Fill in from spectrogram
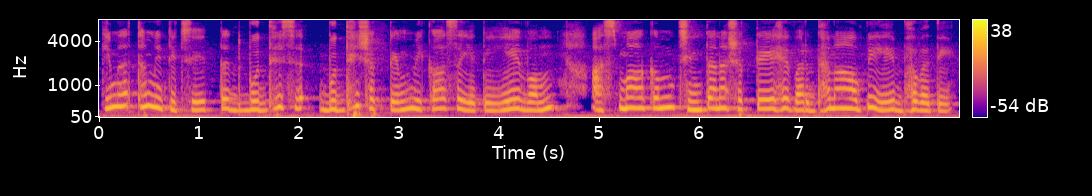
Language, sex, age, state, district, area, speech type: Sanskrit, female, 18-30, Karnataka, Chikkamagaluru, rural, spontaneous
